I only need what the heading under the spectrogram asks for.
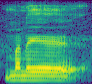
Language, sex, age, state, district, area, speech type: Bodo, male, 45-60, Assam, Chirang, urban, spontaneous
